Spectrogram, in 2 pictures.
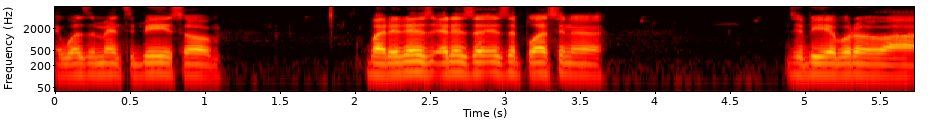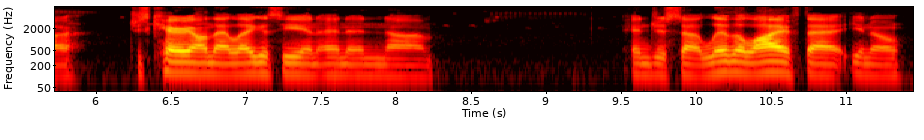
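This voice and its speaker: A soft-spoken man from Oceanside, California, speaking as a podcast guest. His voice is smooth and resonant at a middle pitch. He talks reflectively, with frequent restarts, and the sound is close and dry. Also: little pitch movement, normal speed, long pauses, no room sound. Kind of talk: casual podcast conversation.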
